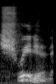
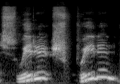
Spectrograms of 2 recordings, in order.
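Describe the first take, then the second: First: Put-on Swedish accent. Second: High rising disbelief, pitch jumping up; surprised repeat. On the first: Narrator imitating Martin confirming Sweden in a light Swedish accent. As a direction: mimic the Swedish guy's "Shweden", calm and sure. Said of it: "he had, like, a crazy accent". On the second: Retold or imitated. Narrator echoing Martin's Sweden in amazed disbelief. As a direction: echo it back like you can't believe it.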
